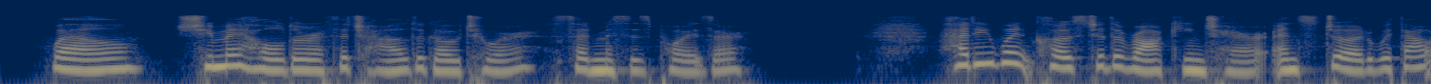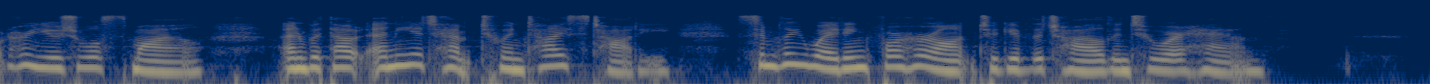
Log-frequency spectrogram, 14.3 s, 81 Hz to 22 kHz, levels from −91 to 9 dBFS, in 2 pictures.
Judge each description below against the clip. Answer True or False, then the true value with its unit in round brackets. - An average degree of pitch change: True (3.8 semitones)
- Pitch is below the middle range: False (220 Hz)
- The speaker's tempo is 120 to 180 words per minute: False (195 wpm)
